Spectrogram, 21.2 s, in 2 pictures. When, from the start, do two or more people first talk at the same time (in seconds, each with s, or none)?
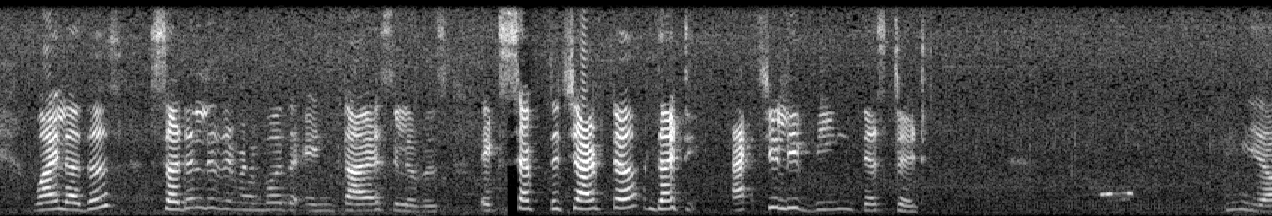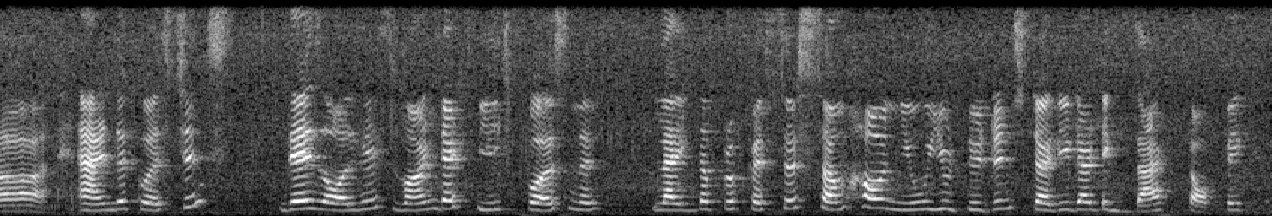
none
